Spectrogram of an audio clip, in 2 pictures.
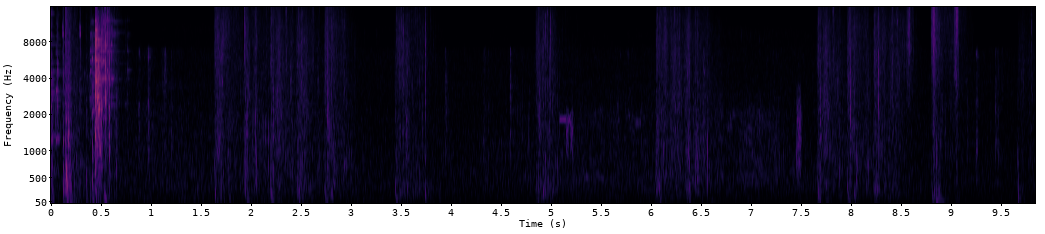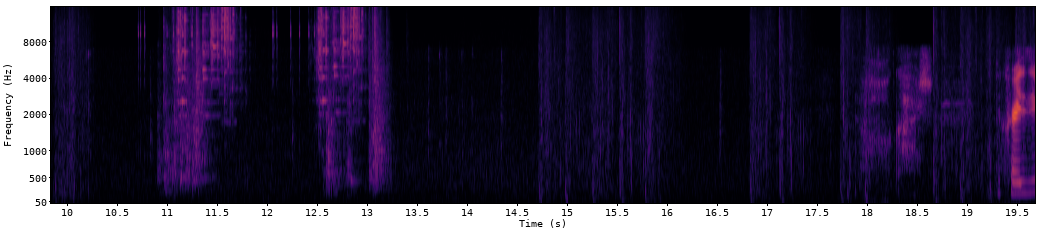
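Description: Footsteps crunch on sandy ground.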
